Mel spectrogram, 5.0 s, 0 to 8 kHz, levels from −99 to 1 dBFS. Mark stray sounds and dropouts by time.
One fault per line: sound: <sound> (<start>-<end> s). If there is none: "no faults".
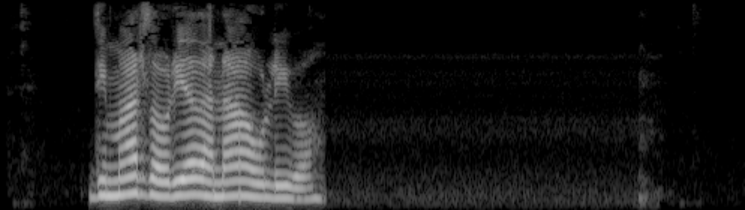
no faults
